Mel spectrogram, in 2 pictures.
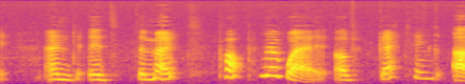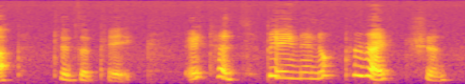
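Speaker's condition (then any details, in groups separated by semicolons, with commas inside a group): Cerebral palsy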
